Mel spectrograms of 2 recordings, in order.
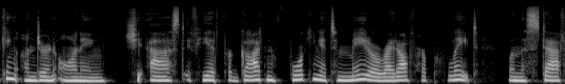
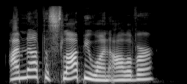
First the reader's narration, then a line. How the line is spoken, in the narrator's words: In the downpour, her voice sounded strange to her as she shouted into the phone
